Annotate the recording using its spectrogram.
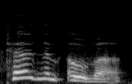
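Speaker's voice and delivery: loud, slow royal order; commanding Queen. Acted. Queen ordering the Knave, loud and imperious. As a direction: command it loudly, stretching the words. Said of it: "said to the Knave".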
